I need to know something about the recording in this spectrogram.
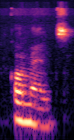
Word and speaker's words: comment: Comment. Comment is a noun. The name of a thing. Comment. And the stress is on COM.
